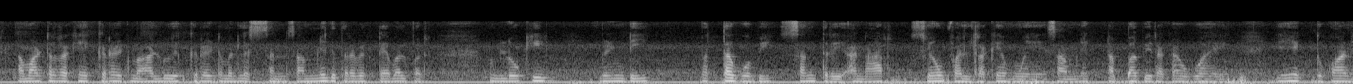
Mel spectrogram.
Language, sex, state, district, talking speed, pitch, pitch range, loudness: Hindi, male, Uttarakhand, Uttarkashi, 160 wpm, 130 Hz, 105-135 Hz, -20 LUFS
